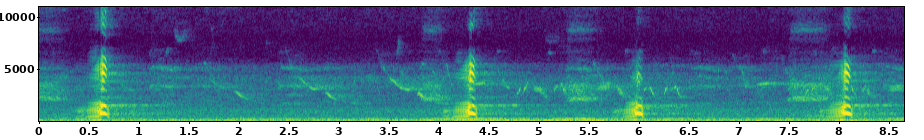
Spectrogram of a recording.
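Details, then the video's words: Four nasal, buzzy goose honks from flying geese, spaced irregularly two to four seconds apart, with faint thin chirps from other birds between them and a low background rumble. "Geese honking and flying"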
